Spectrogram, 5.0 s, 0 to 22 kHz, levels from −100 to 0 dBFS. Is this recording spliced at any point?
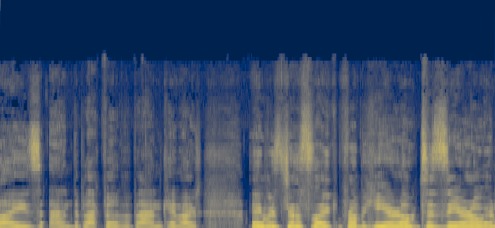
yes; 2 cuts; at 2.4 s, 3.4 s

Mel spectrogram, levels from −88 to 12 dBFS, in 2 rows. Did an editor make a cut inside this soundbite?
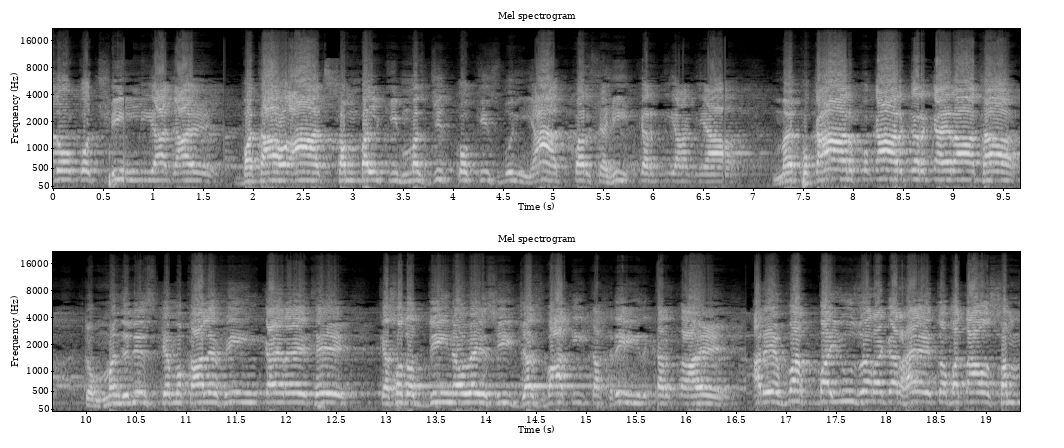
yes; 2 cuts; at 1.7 s, 16.5 s

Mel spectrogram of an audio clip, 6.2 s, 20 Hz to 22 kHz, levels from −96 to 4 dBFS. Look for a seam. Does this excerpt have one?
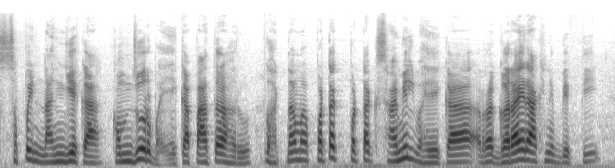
yes; 1 cut; at 2.7 s

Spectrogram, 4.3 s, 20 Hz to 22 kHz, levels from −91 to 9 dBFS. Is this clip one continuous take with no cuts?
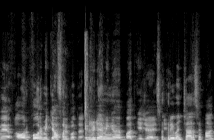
no; 1 cut; at 1.7 s

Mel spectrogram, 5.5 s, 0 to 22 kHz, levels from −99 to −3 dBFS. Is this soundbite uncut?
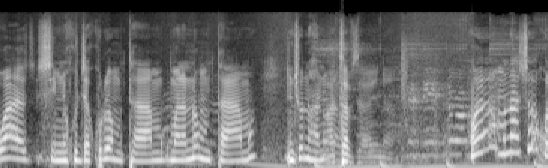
yes; 0 cuts

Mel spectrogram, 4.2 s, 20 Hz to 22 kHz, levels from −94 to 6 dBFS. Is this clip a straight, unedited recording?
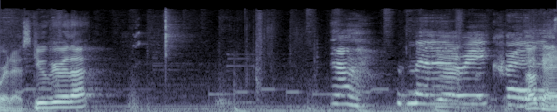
yes; 0 cuts

